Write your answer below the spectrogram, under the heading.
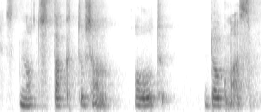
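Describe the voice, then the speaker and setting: A middle-aged woman from Finland, giving a live tarot reading in a slow, chatty way that often drops into a whisper. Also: medium pitch, completely flat delivery. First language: Finnish. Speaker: tarot reader.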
